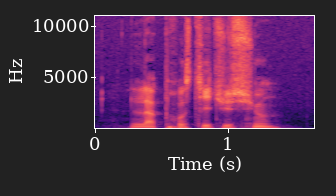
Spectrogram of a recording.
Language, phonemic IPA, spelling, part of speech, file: French, /pʁɔs.ti.ty.sjɔ̃/, prostitution, noun, Fr-prostitution.ogg
- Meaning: prostitution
